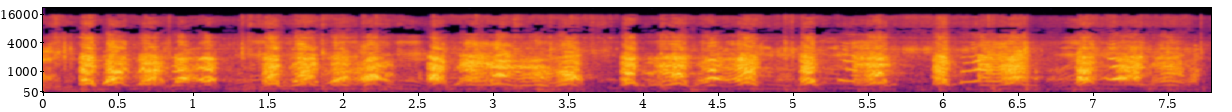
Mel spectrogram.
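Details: A dog in protection training barks in rapid, harsh bursts, several per second almost without pause, while a handler's voice praises it in Czech in the background.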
